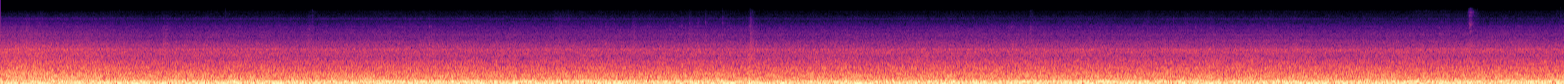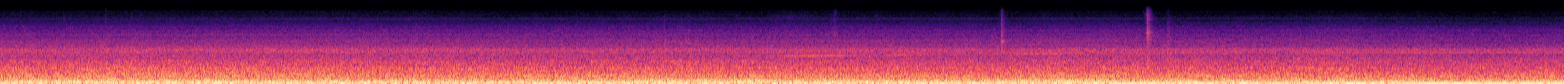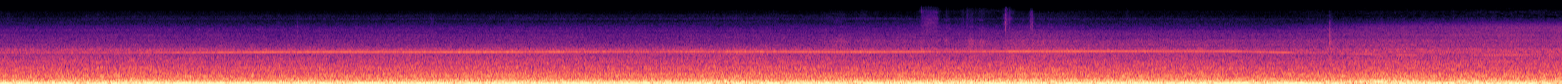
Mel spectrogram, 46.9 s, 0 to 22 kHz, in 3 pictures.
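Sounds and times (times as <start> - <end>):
aircraft cabin engine rumble: 0.0 - 46.9
faint engine whine rising: 16.7 - 46.9.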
